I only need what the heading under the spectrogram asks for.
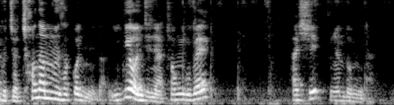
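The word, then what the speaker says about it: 天安門: 잘해서 무슨 사건 남 최남 사건이라고 하죠 우리식 발음하면 그죠 천안문 사건입니다 이게 언제냐 19 89년도 중국의 프라의 봄이죠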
